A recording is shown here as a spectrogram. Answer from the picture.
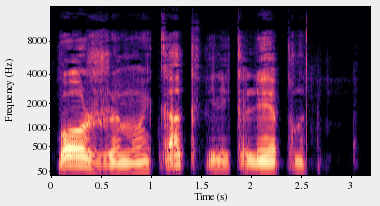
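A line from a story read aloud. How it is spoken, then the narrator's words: Sighed. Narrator (Russian): вздохнула Варвара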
